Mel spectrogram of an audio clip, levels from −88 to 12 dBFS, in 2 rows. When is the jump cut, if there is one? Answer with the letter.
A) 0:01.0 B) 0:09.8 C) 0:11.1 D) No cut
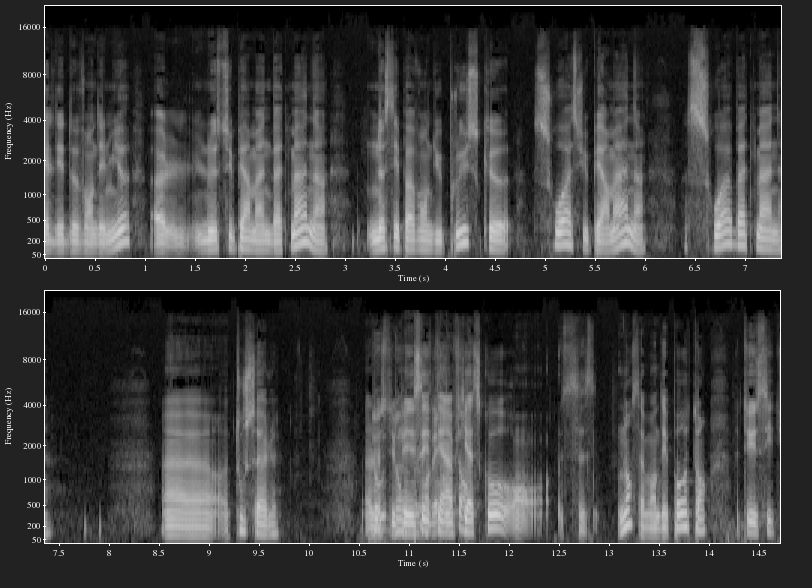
C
